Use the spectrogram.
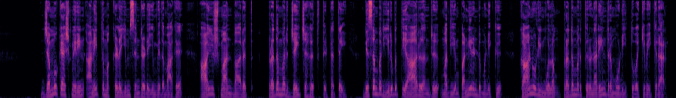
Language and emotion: Tamil, neutral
